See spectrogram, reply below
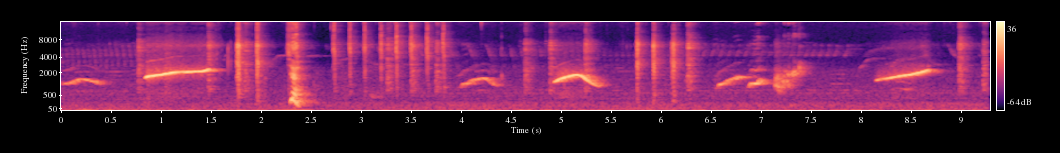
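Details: Caged Tulang Mas white-rumped shama, a prize-winning contest bird that brings out imitated phrases and song variations on seeing a rival: clear whistled rising and arched phrases repeated every second or two, amid sharp clicks, knocks and brief human talk.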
